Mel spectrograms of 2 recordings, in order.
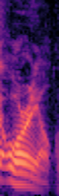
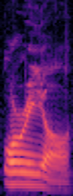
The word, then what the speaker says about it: Oriole: That is how you pronounce her name, not Oriole, not Oriole, not even just it's Oriole, like the bird. It's not Oregon. It's not Oreo, it's Oriole, like the bird.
